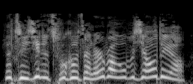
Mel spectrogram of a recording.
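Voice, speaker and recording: A man voicing a whiny, self-pitying woman truck driver who is stranded on the highway in a comedy skit. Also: racing, dry recording, studio quality. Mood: whiny, tearful. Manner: whiny, self-pitying wailing and dramatic complaints. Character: weepy, helpless woman trucker, middle-aged.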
